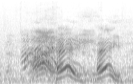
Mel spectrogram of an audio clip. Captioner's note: chorus of "hi"s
